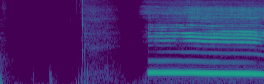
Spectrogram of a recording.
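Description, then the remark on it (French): A few soft clicks and a short breathy burst, then a voice imitates a whistling firework rocket: a loud, steady, buzzy tone whose pitch sinks slightly as it holds for over a second. “J'arrive pas à faire les, les, fusées sifflantes là, tu vois.”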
